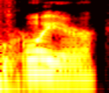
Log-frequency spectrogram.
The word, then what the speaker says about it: Heuer: Heuer is the pronunciation in English. In Germany, it's Heuer. Heuer.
